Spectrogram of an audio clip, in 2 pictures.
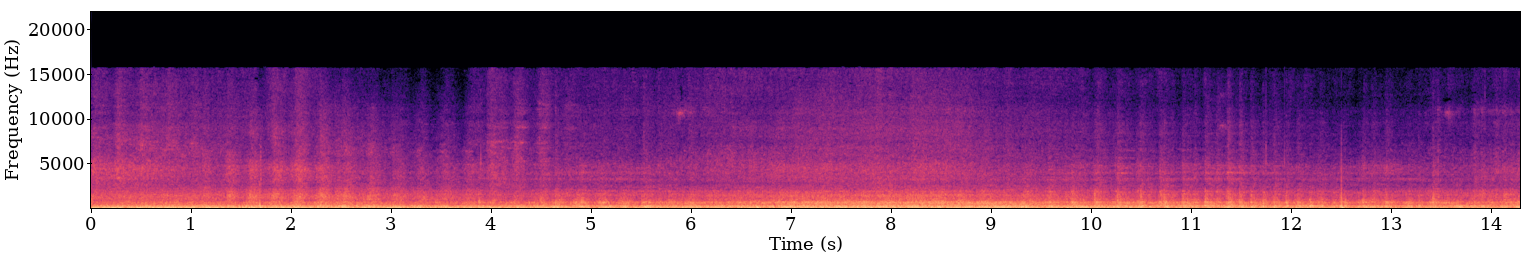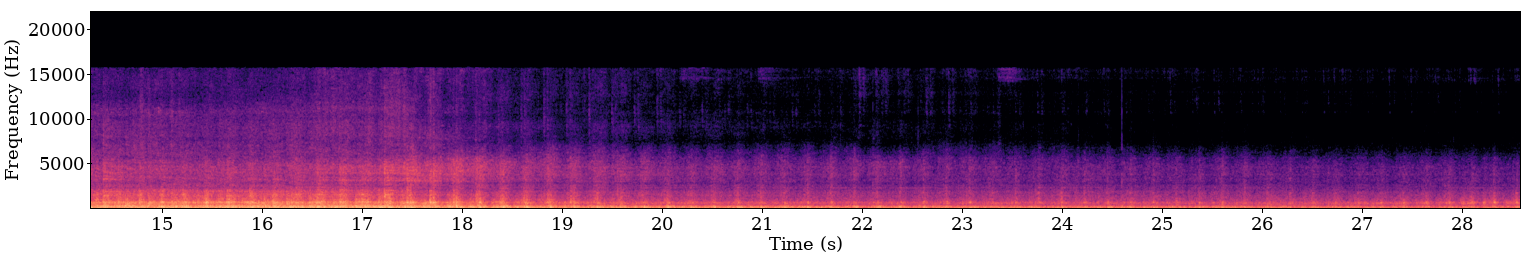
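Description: A freight train's boxcars and gondolas rolling past at close range, with a heavy rumble and the wheels clacking over rail joints. About two-thirds of the way through, the sound begins fading steadily as the end of the train passes and moves away.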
